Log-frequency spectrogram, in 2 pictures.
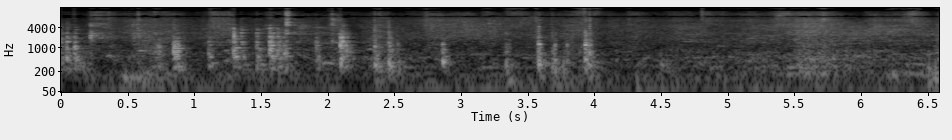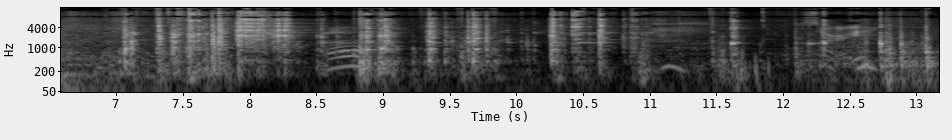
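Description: Ceramic plates, mugs and cups clinking and knocking against each other and against a plastic bin as they are rummaged through by hand, many short irregular clinks.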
